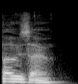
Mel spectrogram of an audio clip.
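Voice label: "bozo", English, British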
